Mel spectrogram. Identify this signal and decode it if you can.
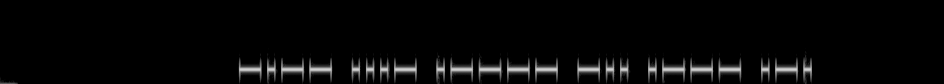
Morse code, heard as a keyed tone, about 17 wpm, 700 Hz. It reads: YV1DJR
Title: DXCC-100 Call Signs - 6 Characters - 17wpm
